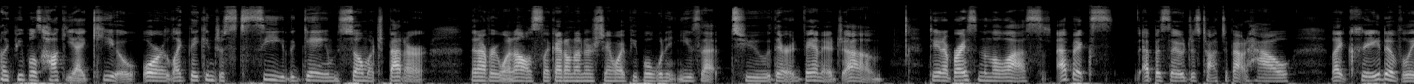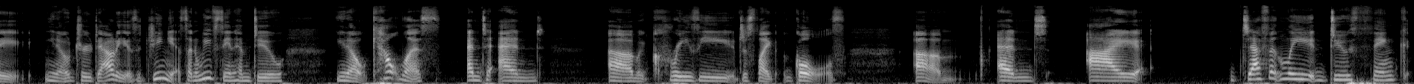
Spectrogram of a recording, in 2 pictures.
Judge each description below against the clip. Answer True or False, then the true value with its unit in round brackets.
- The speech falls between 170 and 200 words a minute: False (155 wpm)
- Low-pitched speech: False (175 Hz)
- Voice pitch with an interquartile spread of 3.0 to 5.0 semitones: False (2.5 semitones)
